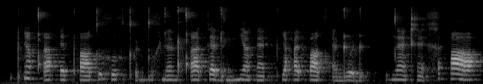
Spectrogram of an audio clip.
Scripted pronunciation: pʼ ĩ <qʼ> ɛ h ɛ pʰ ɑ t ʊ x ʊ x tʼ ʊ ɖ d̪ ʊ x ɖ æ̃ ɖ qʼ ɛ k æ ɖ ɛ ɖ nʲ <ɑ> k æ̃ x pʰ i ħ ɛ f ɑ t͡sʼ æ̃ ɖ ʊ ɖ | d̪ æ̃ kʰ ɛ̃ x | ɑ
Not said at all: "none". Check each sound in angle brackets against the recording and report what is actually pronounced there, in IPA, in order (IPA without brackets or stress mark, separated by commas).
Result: qʼ, ɑ̃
